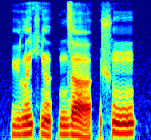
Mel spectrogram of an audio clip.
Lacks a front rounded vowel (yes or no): no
